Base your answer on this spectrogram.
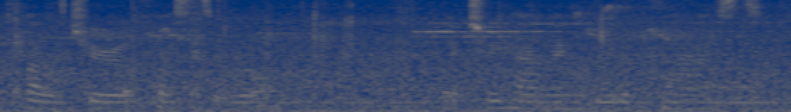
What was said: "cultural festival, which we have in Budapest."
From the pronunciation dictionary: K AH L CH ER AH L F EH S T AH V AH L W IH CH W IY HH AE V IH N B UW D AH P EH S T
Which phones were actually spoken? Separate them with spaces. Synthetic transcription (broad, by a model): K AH L CH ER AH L P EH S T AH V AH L W IH CH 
